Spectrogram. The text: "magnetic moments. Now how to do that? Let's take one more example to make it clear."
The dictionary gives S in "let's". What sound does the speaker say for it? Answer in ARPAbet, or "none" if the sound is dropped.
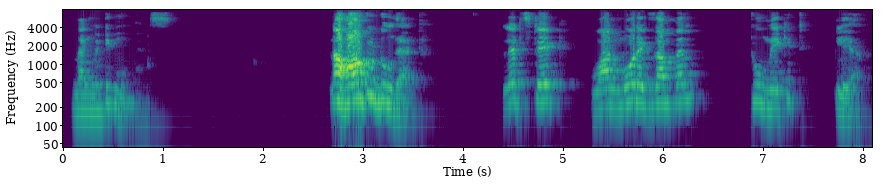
S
